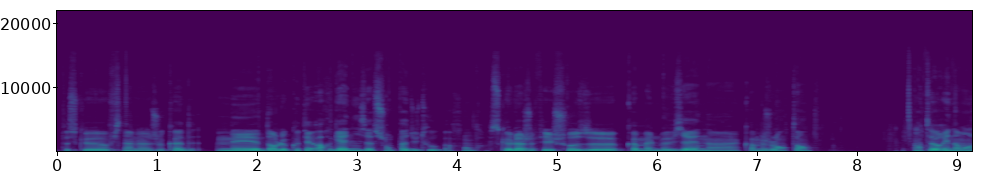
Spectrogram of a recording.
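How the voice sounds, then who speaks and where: A man chats with his stream audience as he codes. His voice sits low with a gravelly fry. He rambles easily, hunts for words and laughs lightly at himself. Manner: relaxed, rambling, many fillers, chuckles often. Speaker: streamer coding live. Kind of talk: casual live-coding stream chat.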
